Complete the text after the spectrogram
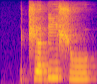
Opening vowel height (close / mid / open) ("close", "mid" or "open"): mid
